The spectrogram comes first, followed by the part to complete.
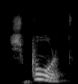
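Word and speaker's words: Sport: نفس الحروف بس النطق اختلف شوية، من سبورت شبورت.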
